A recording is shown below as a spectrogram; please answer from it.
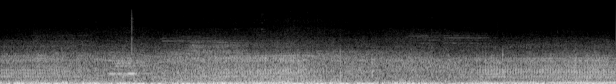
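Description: Wind rushing over the microphone and a scooter's engine and tyres running steadily while riding through town traffic, with a brief faint higher note about a second in.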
